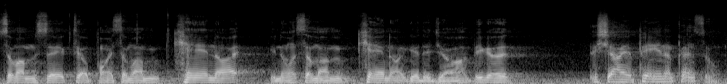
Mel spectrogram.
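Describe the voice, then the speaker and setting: Over noticeable background noise, a man with a South Carolina Lowcountry accent talks at a moderate pace at a very deep, low pitch, with ordinary pitch variation and very even loudness. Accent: Southern US, Lowcountry South Carolina. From Charleston, South Carolina. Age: 60s. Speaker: community advocate and youth sports coach. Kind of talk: oral history interview answer.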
